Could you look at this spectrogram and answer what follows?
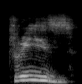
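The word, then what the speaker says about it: TRIZ: with chris okay tris the correct way of pronouncing is trees right i mean the russians do that okay well uh trees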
